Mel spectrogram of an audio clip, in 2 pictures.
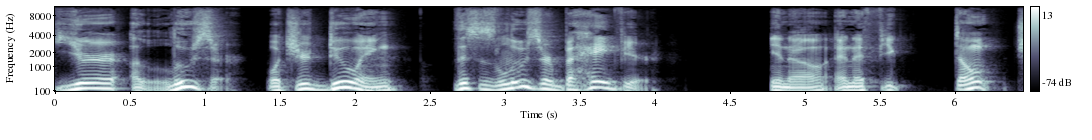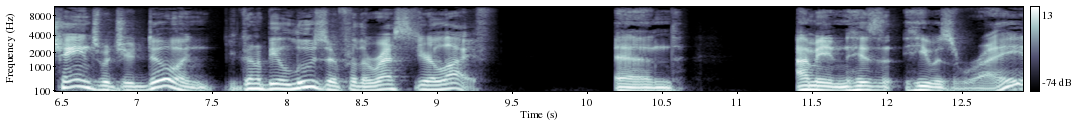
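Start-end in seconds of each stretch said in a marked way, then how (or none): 0.0-9.4 high, barking, strict-dad-style scolding yell. Acting out what a yelling father said, retelling a father yelling. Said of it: "when he's he's yelling at you".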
